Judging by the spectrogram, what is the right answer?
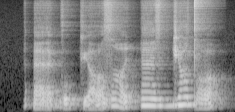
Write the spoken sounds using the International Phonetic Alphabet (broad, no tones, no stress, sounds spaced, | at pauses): ʔ æ̰ ɡ o̰ kʲ ɑ̰ zˤ i | æ z ɡʲ ø dˤ ɑ̰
